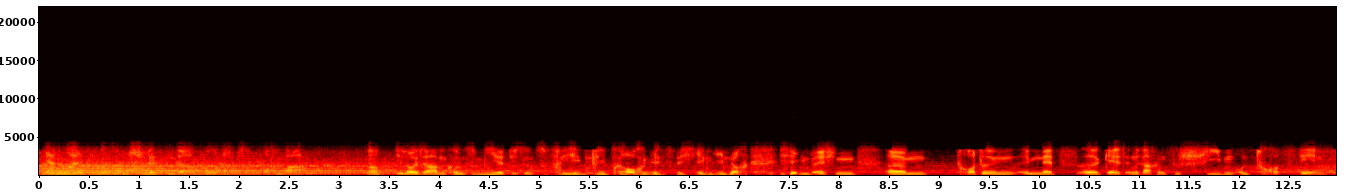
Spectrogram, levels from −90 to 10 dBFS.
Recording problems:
phone-call audio; poor line; nothing above 3.5 kHz
traffic noise; loud; throughout; 2 dB below the speech

